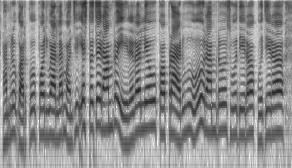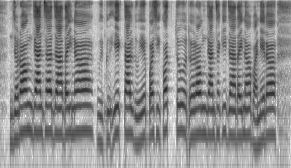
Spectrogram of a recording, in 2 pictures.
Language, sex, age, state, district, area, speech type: Nepali, female, 60+, West Bengal, Kalimpong, rural, spontaneous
